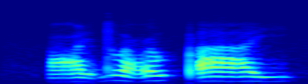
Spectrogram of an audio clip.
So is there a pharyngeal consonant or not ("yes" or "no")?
yes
